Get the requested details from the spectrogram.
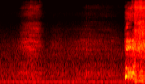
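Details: Induced cold sneezes with itchy nose, partner blessing: a breathy indrawn build-up, then a sudden loud burst as a sneeze begins.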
